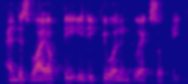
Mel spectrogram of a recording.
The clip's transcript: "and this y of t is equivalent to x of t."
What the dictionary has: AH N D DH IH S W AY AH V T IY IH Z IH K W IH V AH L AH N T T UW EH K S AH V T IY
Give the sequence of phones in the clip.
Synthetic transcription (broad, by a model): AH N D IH S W AY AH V T IY IH Z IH K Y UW AH L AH N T T UW EH K S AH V T IY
